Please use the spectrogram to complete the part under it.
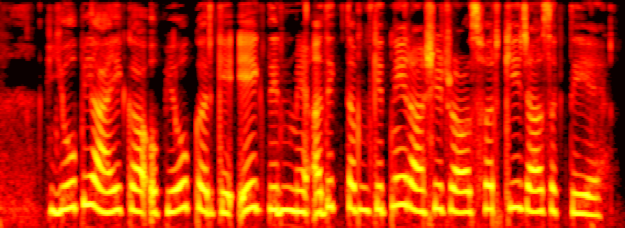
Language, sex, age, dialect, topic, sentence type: Hindi, female, 18-24, Marwari Dhudhari, banking, question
